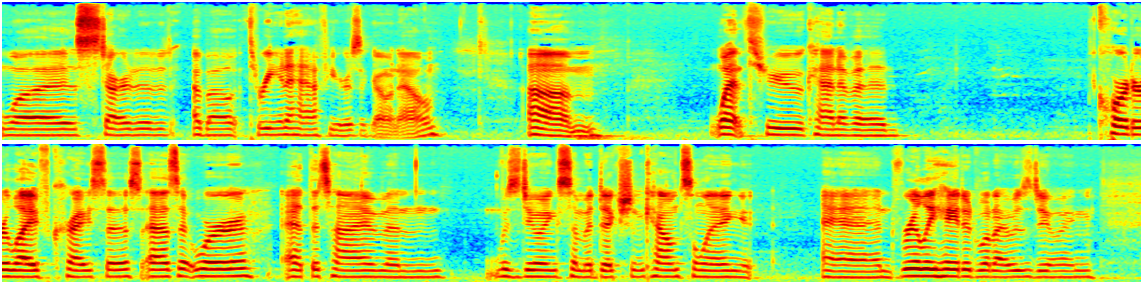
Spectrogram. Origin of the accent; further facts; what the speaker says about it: South Dakota, United States; I come from South Dakota originally, and I moved up to the Twin Cities about 10 years ago to go to school.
